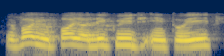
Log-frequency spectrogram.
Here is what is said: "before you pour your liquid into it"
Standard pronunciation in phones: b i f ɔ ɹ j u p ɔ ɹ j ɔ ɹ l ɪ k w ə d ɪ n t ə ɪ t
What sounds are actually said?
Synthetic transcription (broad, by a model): b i f ɔ j u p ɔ j ɔ l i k w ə d ɪ n t ə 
